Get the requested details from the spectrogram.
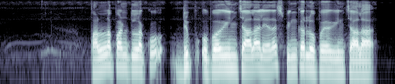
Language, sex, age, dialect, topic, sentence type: Telugu, male, 18-24, Central/Coastal, agriculture, question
